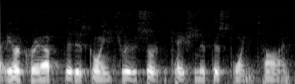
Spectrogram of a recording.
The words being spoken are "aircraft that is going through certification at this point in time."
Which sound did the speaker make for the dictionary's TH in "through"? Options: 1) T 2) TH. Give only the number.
2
